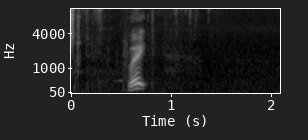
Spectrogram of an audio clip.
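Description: Hinge of a metal garden gate giving one short squeal as the gate swings open, about half a second in.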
